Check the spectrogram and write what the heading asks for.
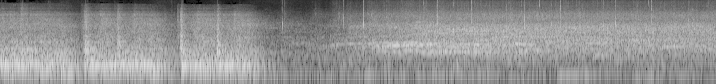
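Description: Dance music playing, cutting off about four seconds in; then the audience applauds and cheers, swelling up and holding steady.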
